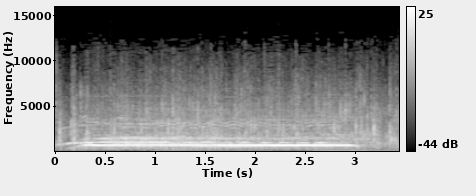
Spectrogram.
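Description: Loud, sustained applause and cheering from an audience in a concert-hall forum, continuous clapping swelling in and holding for several seconds before easing, with a long held tone running through it.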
